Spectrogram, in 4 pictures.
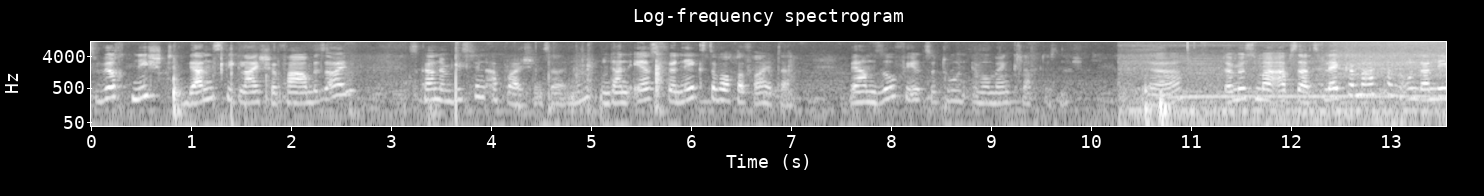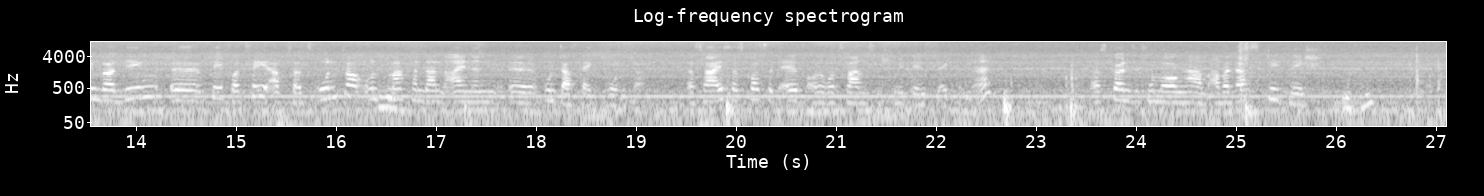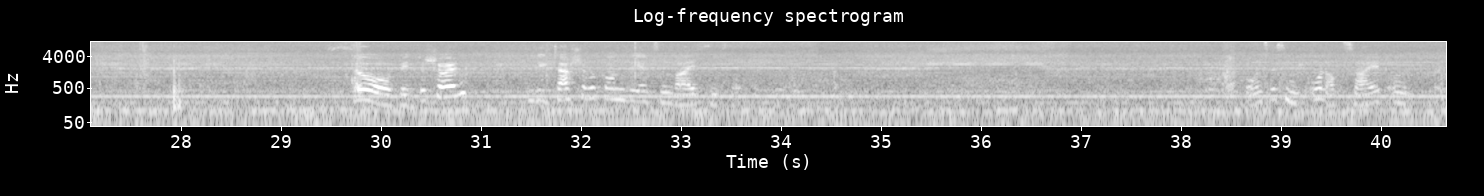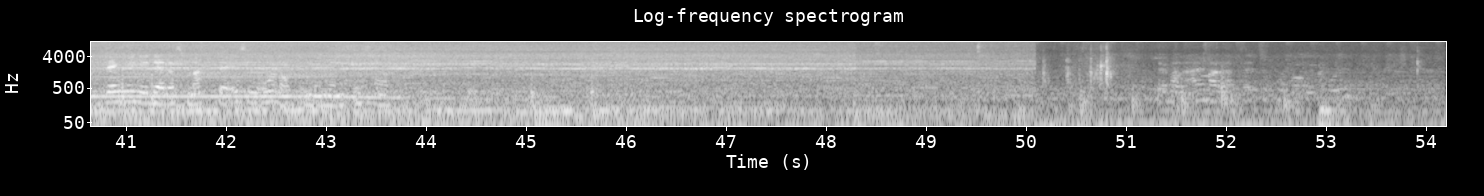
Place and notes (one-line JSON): {"title": "refrath, siebenmorgen, schuster", "description": "beim schuster, morgens - kundengespräch und arbeitsgeräusche von maschinen\nsoundmap nrw:\nsocial ambiences/ listen to the people - in & outdoor nearfield recording", "latitude": "50.96", "longitude": "7.11", "altitude": "76", "timezone": "GMT+1"}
